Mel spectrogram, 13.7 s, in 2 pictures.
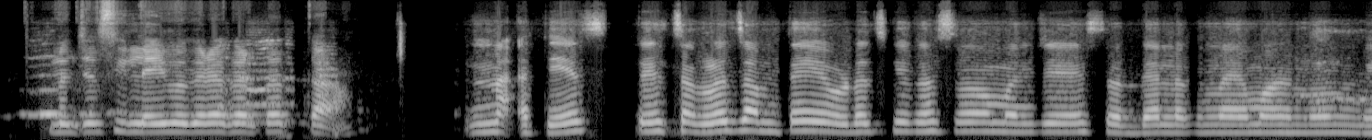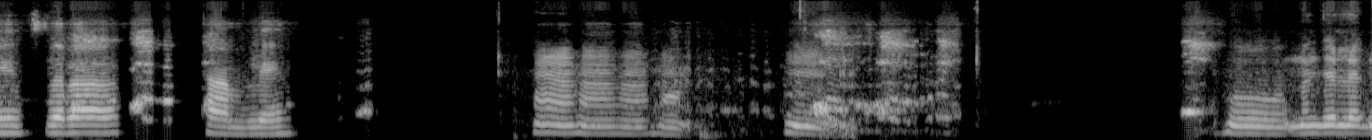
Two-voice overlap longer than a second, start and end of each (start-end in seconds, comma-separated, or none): none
